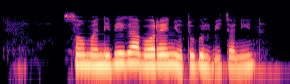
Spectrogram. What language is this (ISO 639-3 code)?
kln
